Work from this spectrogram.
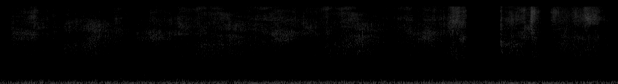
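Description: A handful of fresh, soft, granular white snow is rubbed between bare fingers and palms above a snow pile resting on a towel. A slow, steady hiss of crumbling and rubbing fills the clip with bright, high texture and few sharp onsets. It briefly quiets near the end before the rubbing resumes.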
